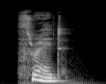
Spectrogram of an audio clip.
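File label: "thread", British English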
